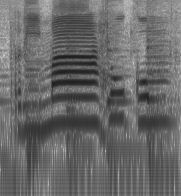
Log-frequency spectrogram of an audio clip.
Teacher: Contohnya rima hukum, berarti cara membaca ro-nya tipis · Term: ro tarkik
